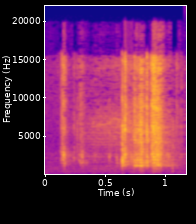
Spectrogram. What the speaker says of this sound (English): I'll go ahead and just crack those in here so they're ready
